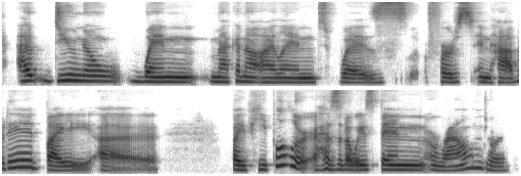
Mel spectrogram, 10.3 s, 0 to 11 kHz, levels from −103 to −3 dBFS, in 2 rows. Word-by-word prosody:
uh, 210 +2 +4 0.2
do 220 +2 -1
you 230 0 +4
know 205 -2 0
when 180 -2 +2
Mackinac 180 0 -1
Island 165 -1 0 0.2
was 160 -1 -1 0.2
first 170 0 -3
inhabited 225 +10 +1
by, 160 - +1
uh 80 0 -3 0.8
by 180 -3 +4
people 190 - +1
or - - +1
has 200 -3 -1
it 185 - -1
always 180 0 +1
been 180 -1 +3
around 180 +8 -2
or 155 -2 -4
180 Hz, 120 wpm, -24 LUFS, 165-200 Hz, 0.8 s, uh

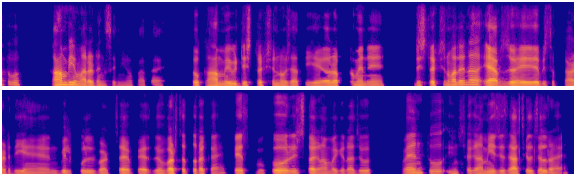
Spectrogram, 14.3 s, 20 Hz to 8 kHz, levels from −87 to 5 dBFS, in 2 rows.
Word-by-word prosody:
तो 190 +1 -6 0.4
काम 180 +4 +9
भी 200 - +6
हमारा 135 -8 +4
ढंग 120 -1 -9
से 120 +3 -15
नहीं 115 0 -18
हो 115 - -16
पाता 110 0 -16
है। 110 - -14 0.4
तो 135 - +3
काम 130 0 +1
में 145 0 +2
भी 145 - +3
डिस्ट्रैक्शन 135 0 -4
हो 130 - -1
जाती 125 +1 -6
है 125 +1 -1
और 135 - +3
अब 140 - +5
तो 150 - -8
मैंने 150 0 -3 0.4
डिस्ट्रैक्शन 145 +4 -1
वाले 170 +2 +4
ना 210 +1 +3
ऐप्स 145 -4 +7
जो 145 0 +5
है 140 0 +6
ये 140 +1 +6
भी 145 - -10
सब 140 -1 -18
काट 115 +1 -2
दिए 120 -1 -5
हैं, 120 +1 -10
बिल्कुल 120 0 -5
वॉट्सऐप 115 +1 -1
है 120 -1 +1
जो 130 0 -4
वॉट्सऐप 135 +3 +5
तो 155 - 0
रखा 130 -1 -2
है 140 +6 -12
फ़ेसबुक 135 0 -3 0.2
और 135 0 +3
इंस्टाग्राम 130 -1 -2
वगैरह 120 0 -6
जो 125 +1 -5 0.4
मेन 170 +2 +1
तो 160 -1 -6
इंस्टाग्राम 130 -2 -6
ही 140 0 -1
जैसे 125 -1 -6
आजकल 120 +2 +1
चल 125 0 -1
रहा 120 -1 -4
है, 115 - -10
130 Hz, 235 wpm, -24 LUFS, 120-145 Hz, 0.4 s, काम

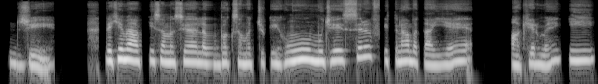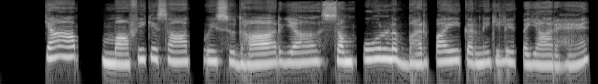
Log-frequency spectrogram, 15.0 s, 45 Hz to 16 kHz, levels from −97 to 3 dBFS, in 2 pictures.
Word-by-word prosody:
जी। 170 -5 -3 0.7
देखिए 235 +3 +5
मैं 255 - +8
आपकी 230 0 0
समस्या 215 -1 +1
लगभग 195 -1 -2
समझ 190 -2 -1
चुकी 200 -1 -5
हूँ। 230 +7 +4
मुझे 230 +1 +3
सिर्फ़ 295 +6 -2
इतना 225 +1 -1
बताइए 190 +3 -2 0.5
आखिर 185 +2 -3
में 185 +7 -2
कि 240 +1 0 0.6
क्या 285 -1 +3 0.2
आप 310 - +1 0.3
माफ़ी 195 +4 +3
के 275 - 0
साथ 225 -4 0 0.2
कोई 230 -1 -1
सुधार 190 -2 +2
या 205 -1 -2 0.3
संपूर्ण 255 +5 +3
भरपाई 220 +5 -1
करने 200 -2 -2
के 225 +2 -6
लिए 220 0 -2
तैयार 180 -2 -2
हैं? 175 +6 -3
215 Hz, 125 wpm, -21 LUFS, 190-235 Hz, 0.7 s, मैं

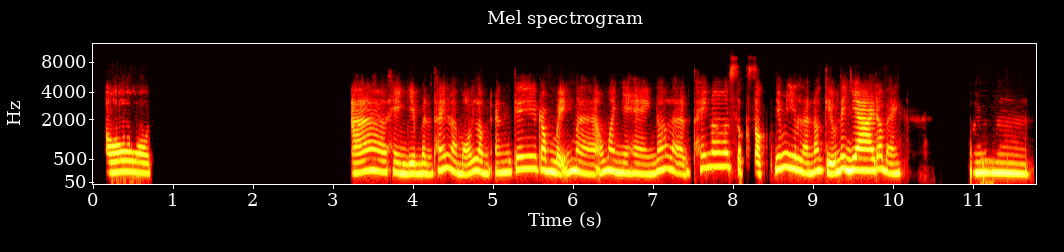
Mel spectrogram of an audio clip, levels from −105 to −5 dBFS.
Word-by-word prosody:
Ồ! 220 -1 +1 2.5
À, 225 +5 -1 0.2
hèn 210 -3 0
gì 205 - +2
mình 195 -1 -3
thấy 260 +6 -2
là 270 -5 -3
mỗi 195 +2 -2
lần 235 -5 0
ăn 225 +1 -1
cái 285 +2 -2
rong 245 -3 +3
biển 220 +4 +1
mà 210 -6 -1
ở 220 - -4
ngoài 255 0 +2
nhà 215 -2 0
hàng 195 -1 -4
đó 265 +4 -1
là 205 -9 -5
thấy 300 +1 -7
nó 335 0 -2
sực 250 -6 -8
sực 215 -2 -3
giống 290 +3 +2
như 305 -3 +2
là 235 -5 0
nó, 230 +5 0
kiểu, 205 0 +4
nó 270 - +4
dai 260 -2 +5
đó 285 +1 -1
bạn. 205 -4 0 0.9
Ừm. 215 -2 +2
225 Hz, 175 wpm, -24 LUFS, 210-260 Hz, 2.5 s, dai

